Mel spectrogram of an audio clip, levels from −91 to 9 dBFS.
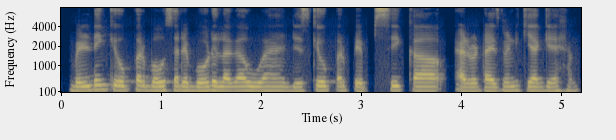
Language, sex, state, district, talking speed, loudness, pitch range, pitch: Hindi, male, Jharkhand, Palamu, 195 wpm, -19 LUFS, 140-150 Hz, 145 Hz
